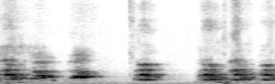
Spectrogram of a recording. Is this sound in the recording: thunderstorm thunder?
no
